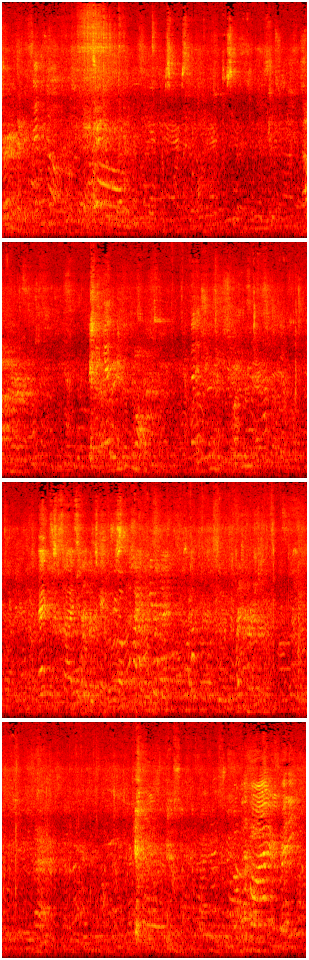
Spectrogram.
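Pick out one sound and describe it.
Adults talk at a distance in a large echoing hall.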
